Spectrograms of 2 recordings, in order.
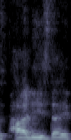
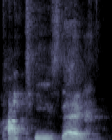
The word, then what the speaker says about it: Paddy's Day: as it hits into Paddy's Day tomorrow, please, please, please, please, please, don't spell it with a T. – Yes. – Don't spell it with a T. It's Paddy's Day, not Patty's Day.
